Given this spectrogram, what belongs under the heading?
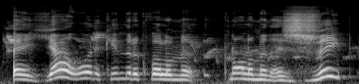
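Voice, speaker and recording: A woman reads a children's story aloud, gentle and expressive. She speaks slowly, in a high voice that swings widely. Faint noise sits behind her.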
